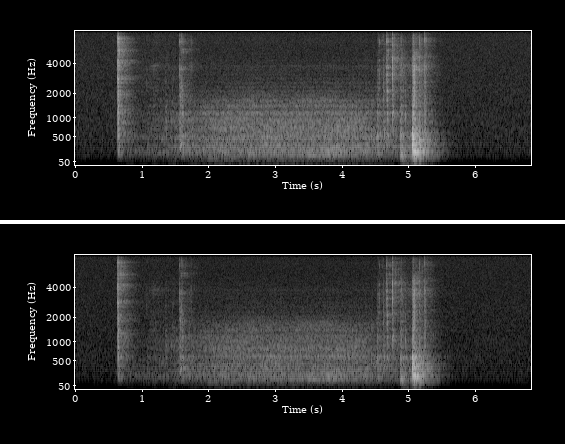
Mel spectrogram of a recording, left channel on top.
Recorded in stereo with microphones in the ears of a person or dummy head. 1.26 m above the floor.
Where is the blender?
No blender in this recording.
